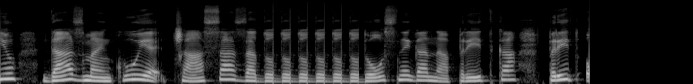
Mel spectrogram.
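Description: At 2.73 s, just after "da zmanjkuje časa za", a system hang loop occurs: the machine froze while the hardware kept replaying one 170.67 ms piece, which fits an 8192-sample buffer. The speech stutters at 5.86 Hz until 3.58 s, and about a second of audio is lost. At 5.89 s, after "napredka pred", a cut-off end occurs: the final buffers never played, so the speech stops abruptly into digital silence with no decay.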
